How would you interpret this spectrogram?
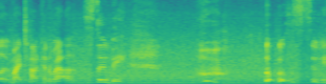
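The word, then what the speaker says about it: Suubi: Subi, Subi, Subi. At least that's how I pronounce her name.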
